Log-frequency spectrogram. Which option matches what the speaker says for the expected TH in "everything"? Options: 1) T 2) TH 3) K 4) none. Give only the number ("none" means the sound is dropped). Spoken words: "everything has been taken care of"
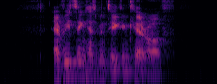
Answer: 2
